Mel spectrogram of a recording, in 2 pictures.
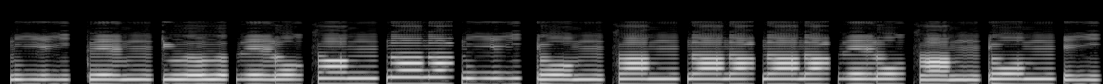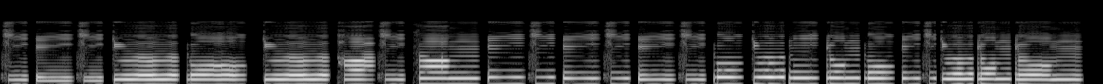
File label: helium slow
